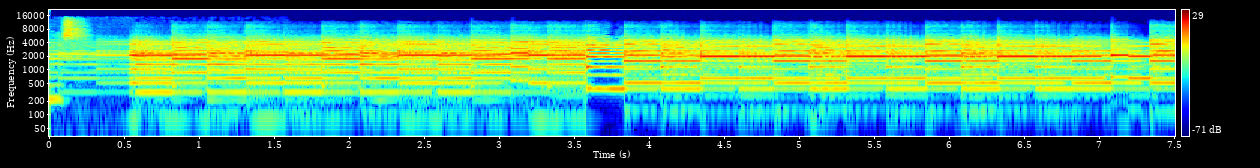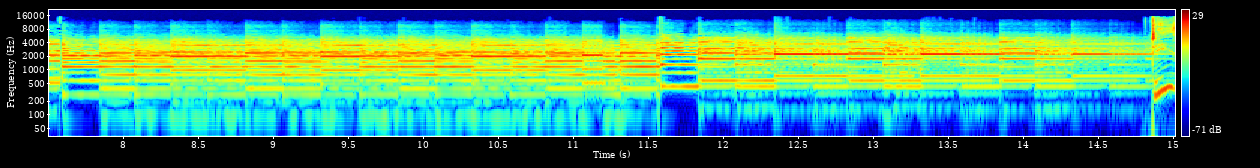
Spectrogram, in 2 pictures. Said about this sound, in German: Die, Abschluss, die Abschlussmelodie läuft auch schon die ganze Zeit.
